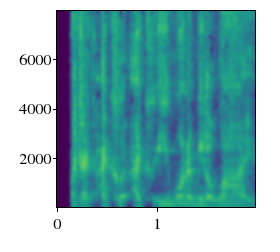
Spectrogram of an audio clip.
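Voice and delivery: ordinary talk

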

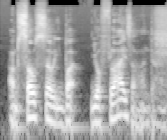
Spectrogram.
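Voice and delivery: very low, hushed, apologetic half-whisper. Recounting leaning toward a woman's ear to tell her something: retelling own half-whisper. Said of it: "I've whispered".

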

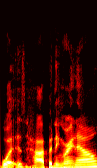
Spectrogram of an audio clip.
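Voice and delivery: normal talking voice

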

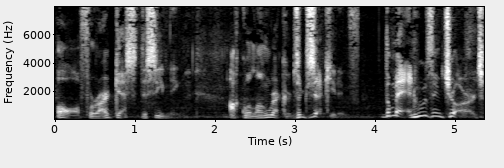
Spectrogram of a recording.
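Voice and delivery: AM radio presenter announcer delivery. Host introducing the evening's guest on the show, in an AM radio voice. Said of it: "There's my AM radio voice coming back".

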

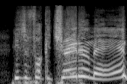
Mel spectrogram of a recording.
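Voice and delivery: pleading voice, pitched way up.

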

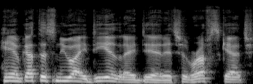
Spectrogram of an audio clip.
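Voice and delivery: ordinary talk, nothing marked

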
